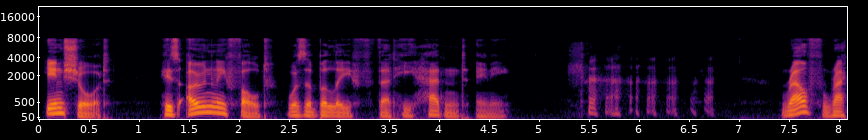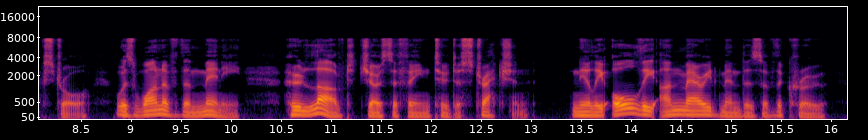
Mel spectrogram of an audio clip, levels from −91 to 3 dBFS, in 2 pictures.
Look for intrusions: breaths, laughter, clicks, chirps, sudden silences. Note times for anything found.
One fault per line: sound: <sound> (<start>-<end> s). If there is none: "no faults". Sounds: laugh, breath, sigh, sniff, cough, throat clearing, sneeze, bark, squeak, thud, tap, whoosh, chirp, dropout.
sound: laugh (5.3-6.8 s)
